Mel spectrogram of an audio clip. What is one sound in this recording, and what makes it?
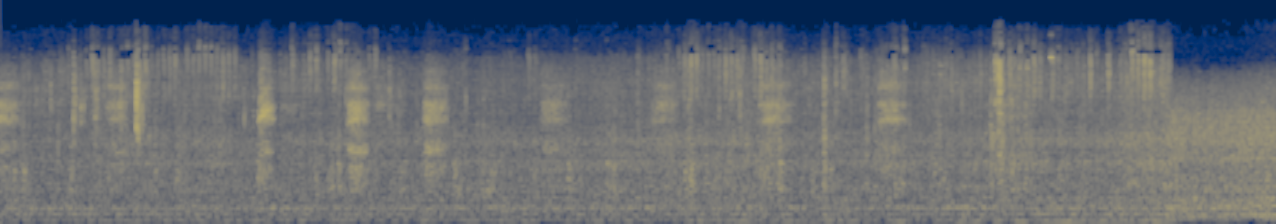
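A vehicle engine hums steadily from inside a moving van.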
